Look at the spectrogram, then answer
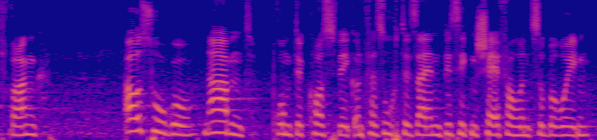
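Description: High-voiced woman presenting a book. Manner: lively storytelling, retelling with voices. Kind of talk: book summary with read-aloud excerpts.

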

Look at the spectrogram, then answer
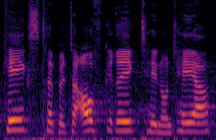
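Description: Lively woman reading a children's story. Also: on the high side, moderate pace. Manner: lively, with sound effects. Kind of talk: reading a children's book aloud.

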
